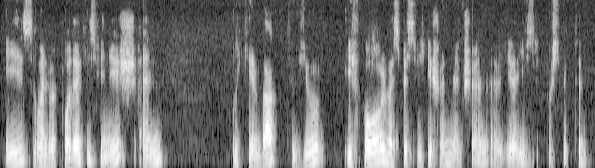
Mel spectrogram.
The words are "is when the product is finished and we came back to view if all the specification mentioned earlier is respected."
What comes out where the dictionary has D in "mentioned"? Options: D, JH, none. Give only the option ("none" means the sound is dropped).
none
